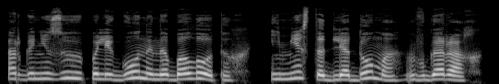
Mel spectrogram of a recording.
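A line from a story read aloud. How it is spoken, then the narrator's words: Gloomy sharp rebuke. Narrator (Russian): мрачно осадила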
